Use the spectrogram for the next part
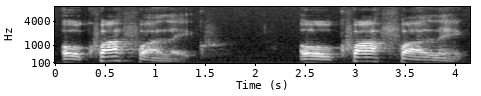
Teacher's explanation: there is a K raised W, which is similar to the English K, but with your lips rounded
